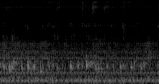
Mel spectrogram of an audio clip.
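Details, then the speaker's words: Older Keurig coffee maker, descaled with vinegar but not rinsed properly, brewing much slower than a newer one: quiet gurgling and bubbling with a faint pump hum, as if struggling to pump water; owner unsure whether it is heating or pumping. "that's why i was looking for a new coffee maker because it just sits there and pumps water it's either pumping or heating it sounds like it's trying to pump water"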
